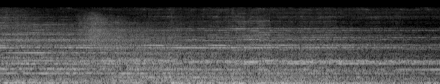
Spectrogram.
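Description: Dramatic background score for a scene change: a deep rumbling drone under a layer of sustained tones, with a brief whoosh about a second in.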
